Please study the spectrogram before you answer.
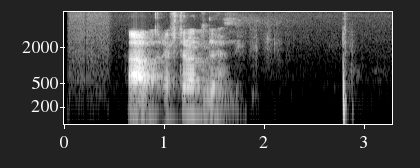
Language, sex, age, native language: Icelandic, male, 60-69, Icelandic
